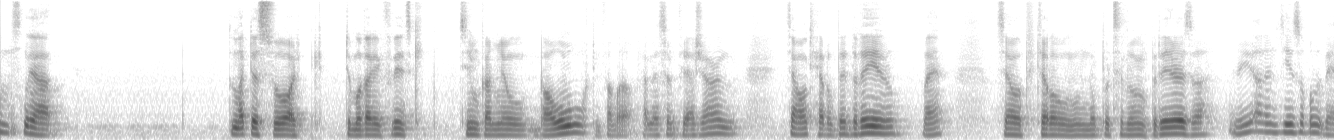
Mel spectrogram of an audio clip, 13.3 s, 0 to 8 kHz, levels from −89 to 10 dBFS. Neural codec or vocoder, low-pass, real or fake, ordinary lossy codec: codec, 16 kHz, 0.5 kbps, FunCodec, trained on LibriTTS, 25 frames a second; none; fake; none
